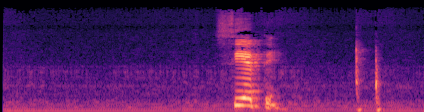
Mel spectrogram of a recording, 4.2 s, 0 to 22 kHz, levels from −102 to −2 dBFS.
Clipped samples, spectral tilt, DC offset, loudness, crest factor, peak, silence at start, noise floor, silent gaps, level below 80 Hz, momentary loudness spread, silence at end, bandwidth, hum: under 0.1%; -4 dB/octave; under 0.1%; -19 LUFS; 24 dB; -2 dBFS; 2.3 s; -50 dBFS; none; -50 dBFS; 21 LU; 0.45 s; 15 kHz; none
